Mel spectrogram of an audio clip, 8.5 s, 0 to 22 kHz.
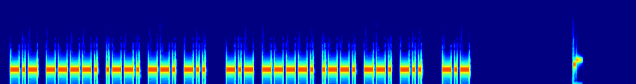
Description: Morse code, heard as a keyed tone, about 30 wpm, 700 Hz. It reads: K9PGD K9PGD K
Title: Common QSO Phrases Encore 30wpm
